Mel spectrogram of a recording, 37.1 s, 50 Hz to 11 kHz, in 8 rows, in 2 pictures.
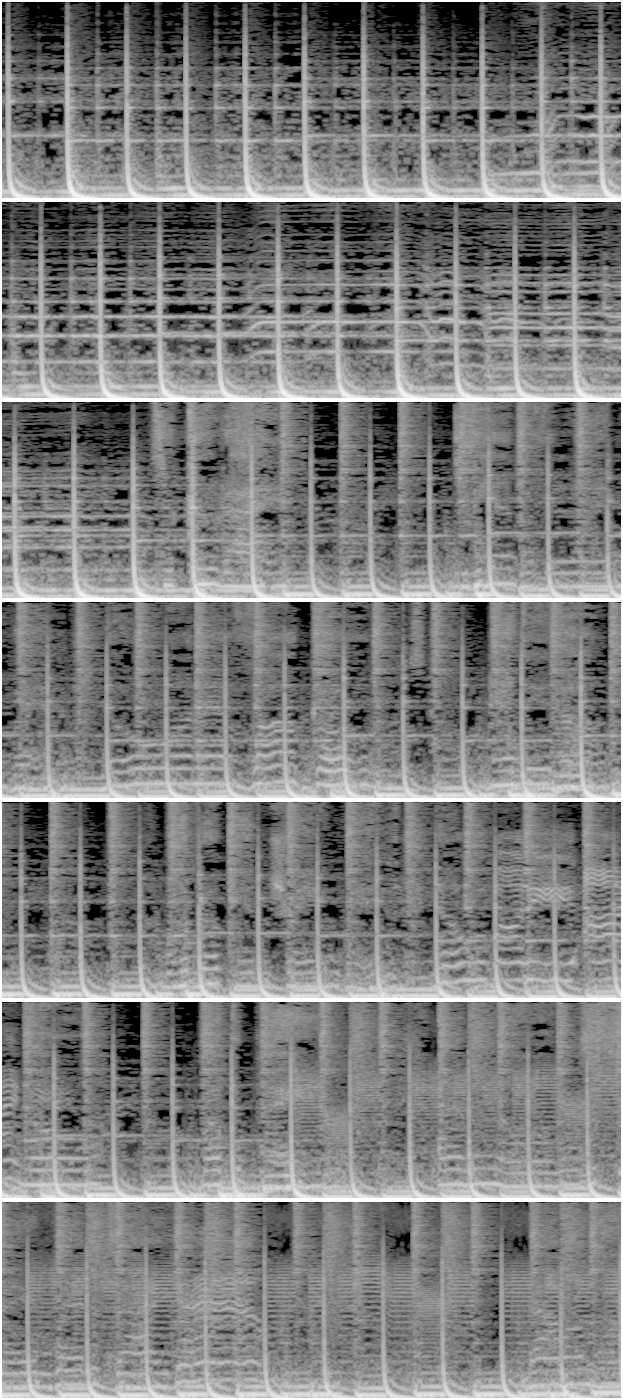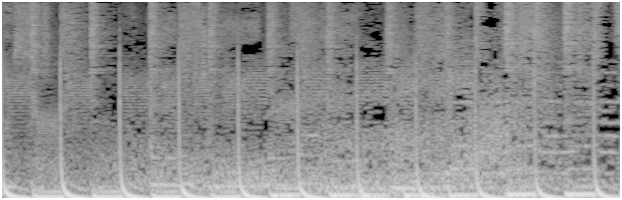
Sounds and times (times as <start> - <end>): Techno: 0.0 - 37.1
Trance music: 0.0 - 37.1.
